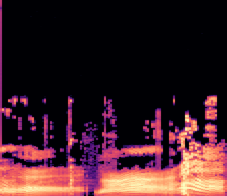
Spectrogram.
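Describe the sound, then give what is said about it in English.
People mimic crow caws with their voices into microphones: two long, strained cries that bend and waver in pitch, followed by a short harsh squawk. The calls are loud and stand alone without any talking. “We're just making crow noises into the mics now.”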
